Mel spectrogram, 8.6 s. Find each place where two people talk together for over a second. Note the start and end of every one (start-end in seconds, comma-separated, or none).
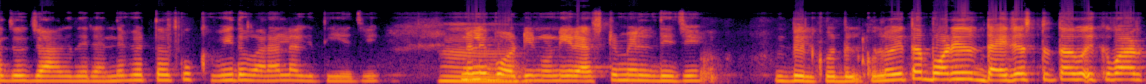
none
